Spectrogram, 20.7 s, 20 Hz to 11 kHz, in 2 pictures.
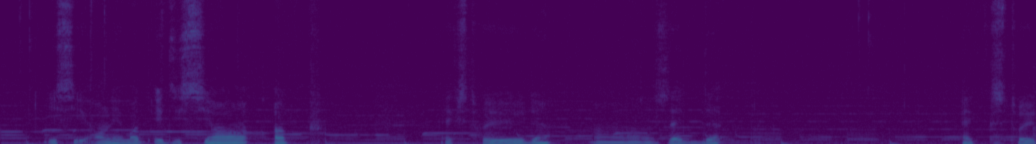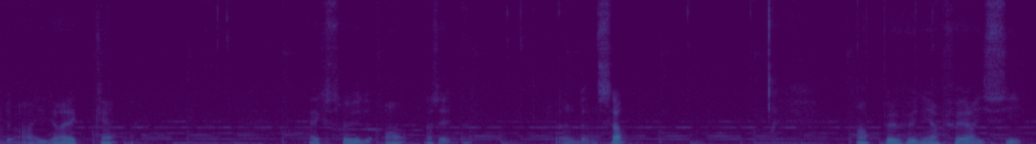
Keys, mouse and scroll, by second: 0.5 click, 1.2-3.2 right drag, 3.6-6.1 middle drag, 13.8 e, 16.3-20.7 middle drag.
